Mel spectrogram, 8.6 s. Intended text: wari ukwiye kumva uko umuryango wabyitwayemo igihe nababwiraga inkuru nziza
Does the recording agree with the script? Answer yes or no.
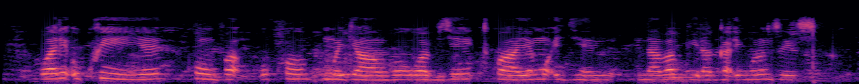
yes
